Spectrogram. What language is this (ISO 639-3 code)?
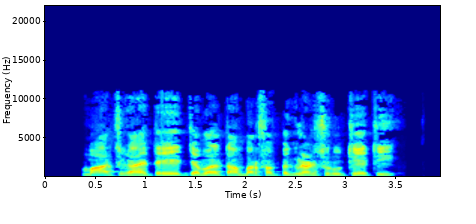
snd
